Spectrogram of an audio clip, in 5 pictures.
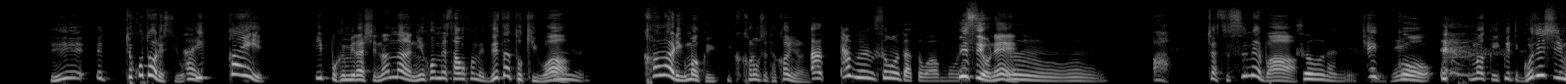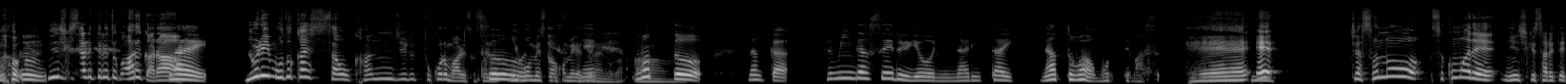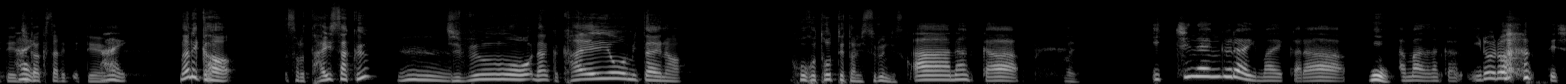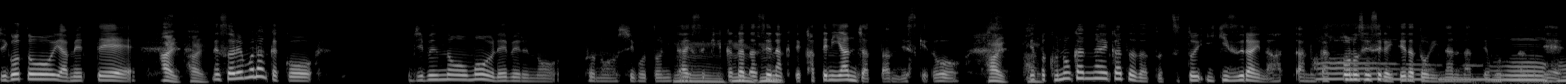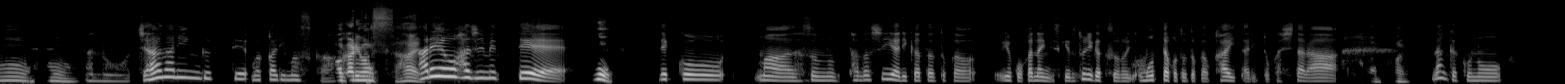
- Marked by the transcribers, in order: laughing while speaking: "ご自身も"; laugh; laughing while speaking: "あって"; drawn out: "ああ"; tapping; unintelligible speech
- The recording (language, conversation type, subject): Japanese, podcast, 完璧を目指すべきか、まずは出してみるべきか、どちらを選びますか？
